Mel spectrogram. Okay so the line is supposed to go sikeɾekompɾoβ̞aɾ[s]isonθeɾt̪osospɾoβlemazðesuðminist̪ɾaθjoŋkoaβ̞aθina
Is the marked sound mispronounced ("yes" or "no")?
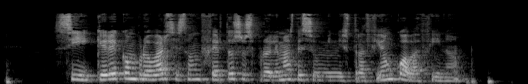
no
